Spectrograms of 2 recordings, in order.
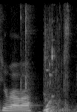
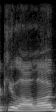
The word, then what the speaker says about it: Kirara: K and Kila and Kirara I keep wanting to call her kilala because that's how you this name was pronounced in Inu Asia and it was spelled the same way anyways now that we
